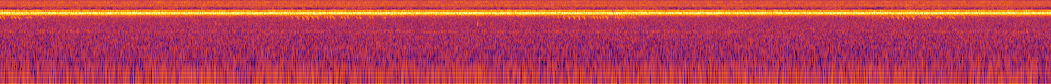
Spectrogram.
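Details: Constant high, thin buzzing of many insects, steady and unvarying, while a lower pulsed trill rises and fades three times in the background; a faint rumble sits underneath.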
